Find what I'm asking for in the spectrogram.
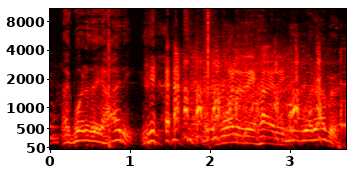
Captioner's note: laughter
